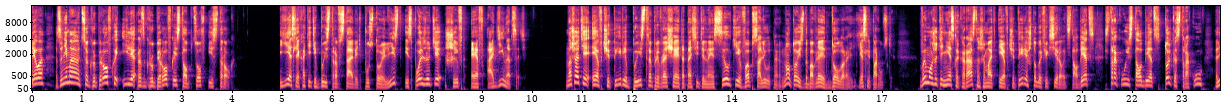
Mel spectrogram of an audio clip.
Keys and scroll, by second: 1.7 alt+shift+Left, 4.4 shift+F11, 5.3 shift+F11, 6.3 shift+F11, 14.6 F4, 15.7 F4, 19.7 F4, 20.6 F4, 22.6 F4, 23.1 F4.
